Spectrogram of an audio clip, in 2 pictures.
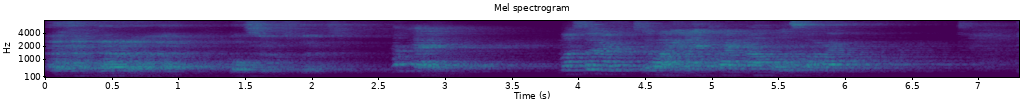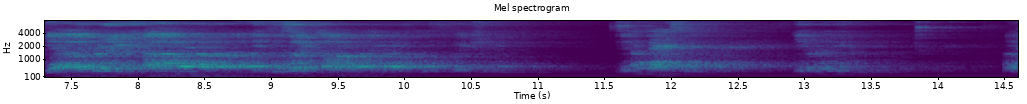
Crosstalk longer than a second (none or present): none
